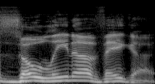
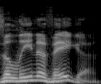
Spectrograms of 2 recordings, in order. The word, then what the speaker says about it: Zelina Vega: By the way, Ronaldo even says her name wrong. He says Zolina Vega. It's Zelina Vega.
